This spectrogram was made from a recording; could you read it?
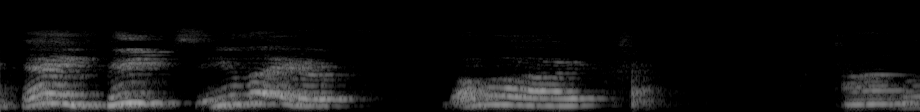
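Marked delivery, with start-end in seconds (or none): none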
